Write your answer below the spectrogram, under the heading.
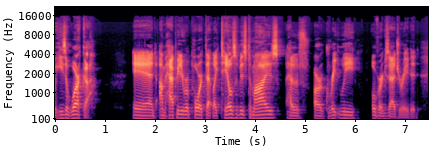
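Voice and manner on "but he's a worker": put-on Boston accent. Praising a player's work ethic: put-on boston accent. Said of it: "I'm gonna do my best Boston accent here".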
